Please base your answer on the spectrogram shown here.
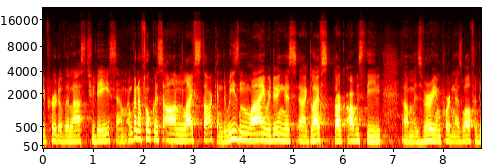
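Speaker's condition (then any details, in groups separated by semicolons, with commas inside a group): No condition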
